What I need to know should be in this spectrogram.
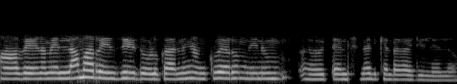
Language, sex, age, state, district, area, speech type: Malayalam, female, 18-30, Kerala, Ernakulam, rural, conversation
